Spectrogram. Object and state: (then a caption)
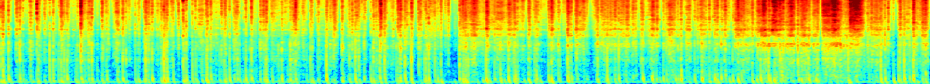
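Polystyrene foam cone. Long orange acrylic nails scratch and tap rapidly on a tall, solid, white polystyrene foam cone. The result is a dense stream of dry, short clicks and bright scratchy hiss with no ringing. Near the end the scratching grows louder and brighter.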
